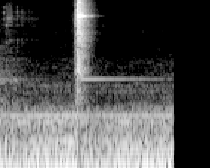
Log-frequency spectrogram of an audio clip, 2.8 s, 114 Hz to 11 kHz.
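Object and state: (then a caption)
Long-ringing folding knife blade. A steel folding knife is struck once, giving a bright, high metallic ting over a low background rumble. A thin tone around 1.2 kHz keeps ringing well after the hit, lasting much longer than it does on other knives.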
